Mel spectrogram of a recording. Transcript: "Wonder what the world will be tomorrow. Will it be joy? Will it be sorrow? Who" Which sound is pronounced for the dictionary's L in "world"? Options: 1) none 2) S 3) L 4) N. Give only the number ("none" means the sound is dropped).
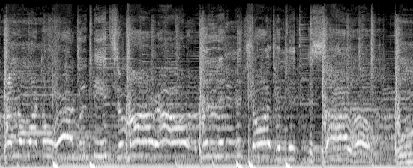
1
